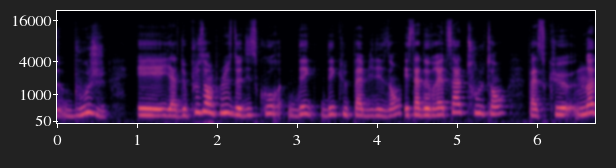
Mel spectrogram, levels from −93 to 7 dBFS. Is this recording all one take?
no; 1 cut; at 4.3 s

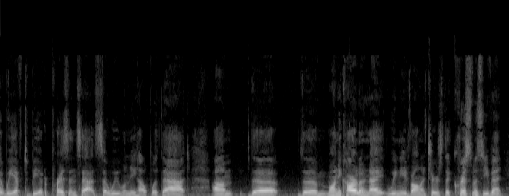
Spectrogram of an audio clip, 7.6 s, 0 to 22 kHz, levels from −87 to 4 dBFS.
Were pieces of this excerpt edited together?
no; 0 cuts

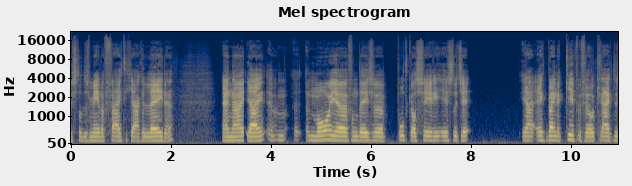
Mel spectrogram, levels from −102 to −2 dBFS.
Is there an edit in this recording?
yes; 1 cut; at 3.4 s

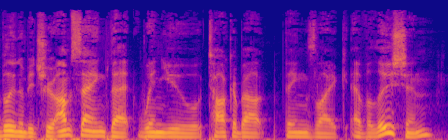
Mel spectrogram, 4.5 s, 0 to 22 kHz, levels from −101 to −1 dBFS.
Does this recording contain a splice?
yes; 1 cut; at 1.1 s

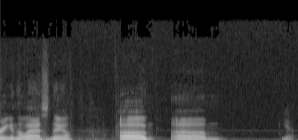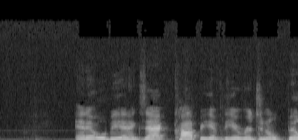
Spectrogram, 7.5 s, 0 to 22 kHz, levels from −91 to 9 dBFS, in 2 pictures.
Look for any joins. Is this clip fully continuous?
yes; 0 cuts

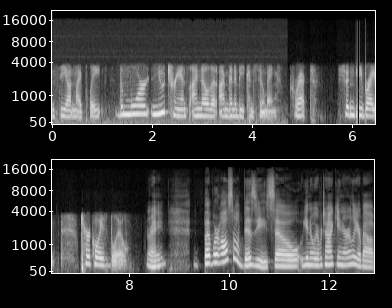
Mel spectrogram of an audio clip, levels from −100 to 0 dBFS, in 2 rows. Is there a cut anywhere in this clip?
yes; 1 cut; at 4.7 s

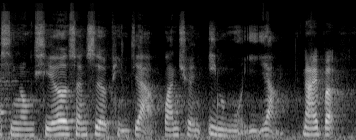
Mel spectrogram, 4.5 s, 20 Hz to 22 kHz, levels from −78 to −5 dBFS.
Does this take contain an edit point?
no; 0 cuts

